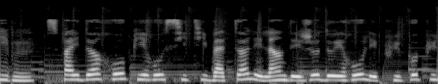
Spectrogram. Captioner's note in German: Eine weibliche Computerstimme liest vor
